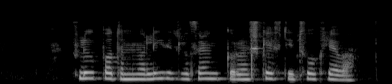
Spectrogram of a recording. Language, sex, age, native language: Icelandic, female, 11, Icelandic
